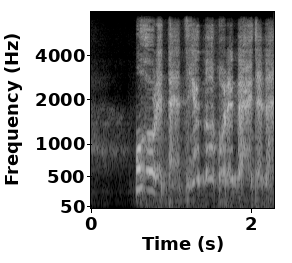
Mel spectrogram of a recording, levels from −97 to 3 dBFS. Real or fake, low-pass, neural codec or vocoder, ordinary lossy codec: fake; 7.2 kHz; codec, 16 kHz, 0.8 kbps, ZipCodec; none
